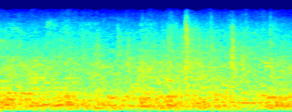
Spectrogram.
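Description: Many voices chattering at once in a hall, with a few light knocks and footsteps on wooden stage risers as a group of children shuffles into place.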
